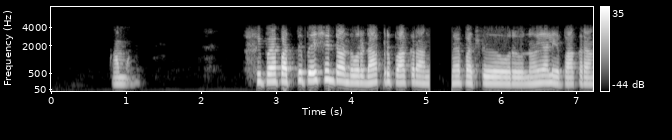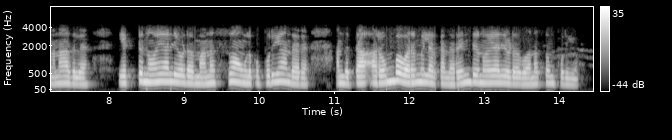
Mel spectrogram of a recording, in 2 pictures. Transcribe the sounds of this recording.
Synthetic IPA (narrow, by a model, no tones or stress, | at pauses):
aːmaː | ɪpːɐpɐt̪ːɯpeːʂɛɳʈaːʋɐnd̪ɐɔɾɯɖaːk̚ʈɐɾpaːɾkɯɾaːŋɡ | ɡɐpɐt̪ːɯɔɾɯnoːjaːlɪjɐpaːɾkɯɾaːŋɡɐnːaːɐðɪlɐ | ɛʈːɯnoːjaːlɪjoːɽɐmɐnɐsʊ̃ɐʋɐŋɡɐɭɯkːɯpʊɾɪjʊ̃ɐnd̪aːɾɐɐnd̪ɐt̪aɾɔmbɐʋɐɾɯmɐɪlɐɪɾɯkːaːnd̪ɐɾɛɳɖɯnoːjaːlɪjoːɽɐmɐnɐsʊmpʊɾɪjʊ̃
